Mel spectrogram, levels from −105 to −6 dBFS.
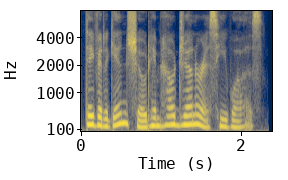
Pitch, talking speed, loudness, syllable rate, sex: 190 Hz, 200 wpm, -16 LUFS, 5.8 syllables/s, female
